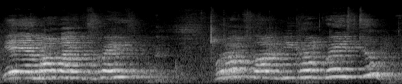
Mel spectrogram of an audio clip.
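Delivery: high, loud exasperated declaiming; high-pitched stage outburst; dramatic monologue. Acted. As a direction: cry it out to the audience. Performs monologue.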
